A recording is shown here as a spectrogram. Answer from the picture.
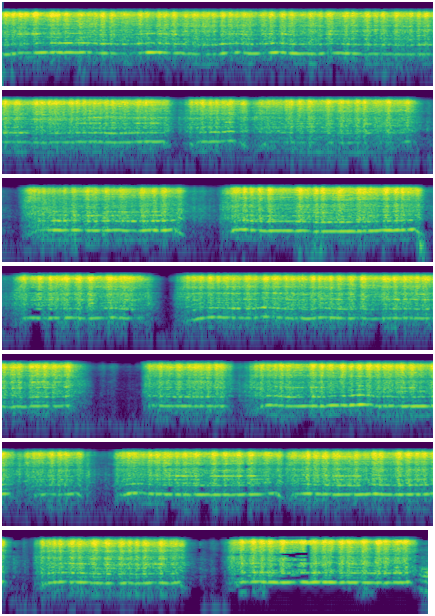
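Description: Electric chainsaw cutting into a fig-wood stump in about eleven runs of one to five seconds, a steady motor whine under the hiss of the chain biting wood, stopping abruptly between cuts.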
